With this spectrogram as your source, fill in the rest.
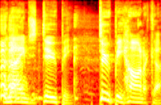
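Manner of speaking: put-on Southern accent. Voicing a character who greets Annie and Steven: Southern accent.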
